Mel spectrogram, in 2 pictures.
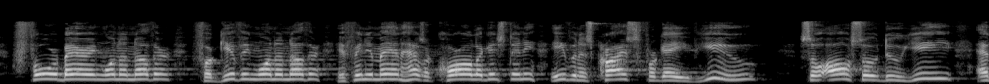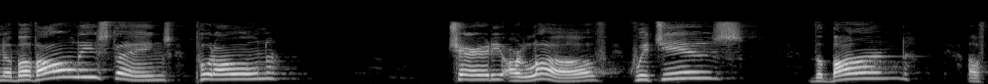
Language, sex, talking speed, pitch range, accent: English, male, 115 wpm, 175-240 Hz, American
